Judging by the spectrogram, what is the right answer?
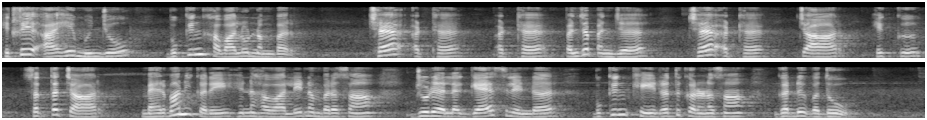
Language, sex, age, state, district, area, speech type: Sindhi, female, 60+, Rajasthan, Ajmer, urban, read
